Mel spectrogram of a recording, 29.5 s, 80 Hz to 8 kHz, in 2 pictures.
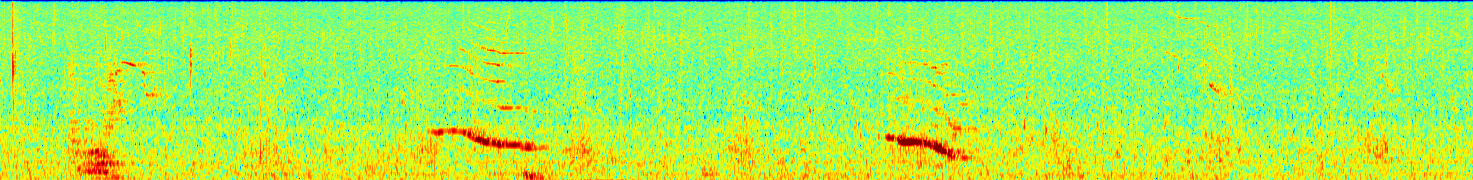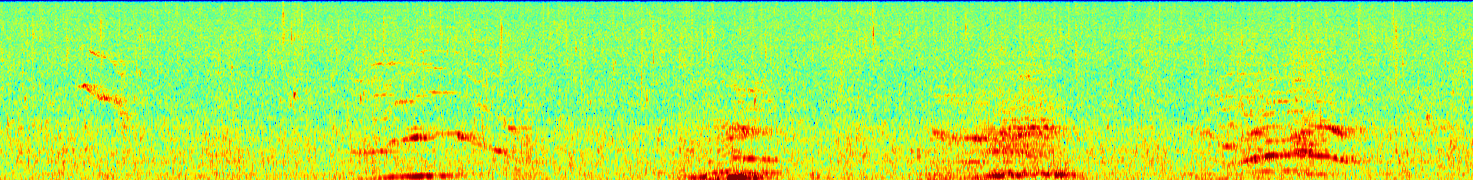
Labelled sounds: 1.2	1.5	humpback whale, 2.5 to 2.8 kHz
4.3	5.5	humpback whale, 0.78 to 4.0 kHz
8.8	9.7	humpback whale, 0.78 to 2.8 kHz
11.7	12.0	humpback whale, 5.8 to 6.3 kHz
15.5	16.0	humpback whale, 1.3 to 2.0 kHz
18.4	20.0	humpback whale, 0.78 to 2.8 kHz
22.0	22.4	humpback whale, 0.78 to 1.8 kHz
24.8	25.2	humpback whale, 0.78 to 1.0 kHz
27.8	28.3	humpback whale, 0.78 to 1.1 kHz

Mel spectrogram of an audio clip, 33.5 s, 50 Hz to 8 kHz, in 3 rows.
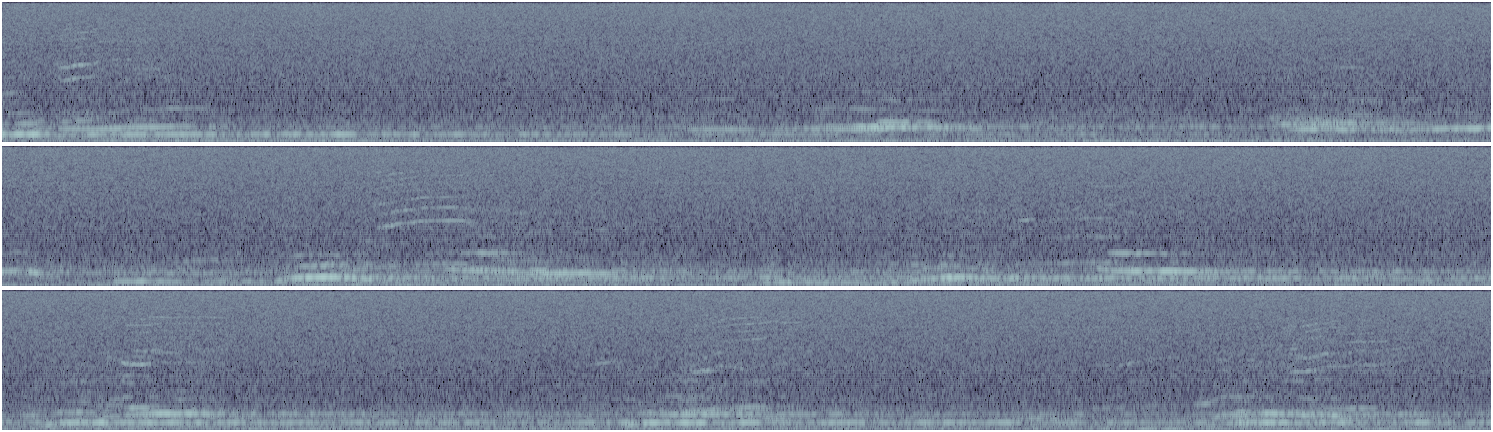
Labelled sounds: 0.4	0.8	humpback whale, 1.4 to 2.2 kHz
14.0	14.7	humpback whale, 1.3 to 2.1 kHz
23.1	23.7	humpback whale, 1.5 to 4.4 kHz
27.8	28.1	humpback whale, 2.6 to 2.8 kHz
32.0	32.8	humpback whale, 1.5 to 2.7 kHz

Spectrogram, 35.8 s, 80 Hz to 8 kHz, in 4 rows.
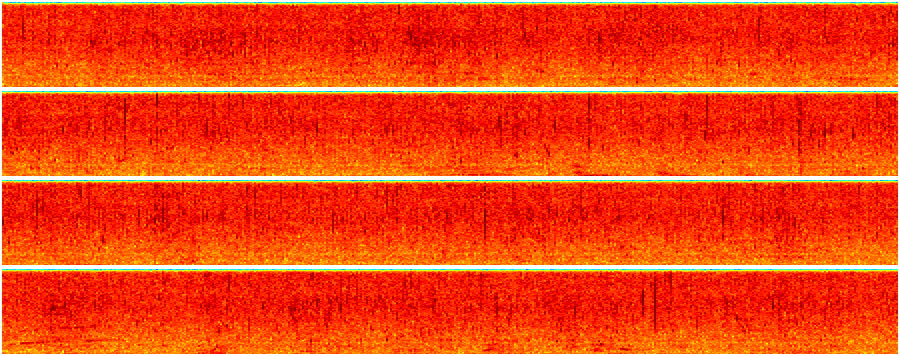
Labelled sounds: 27.0	28.0	humpback whale, 1.0 to 2.8 kHz

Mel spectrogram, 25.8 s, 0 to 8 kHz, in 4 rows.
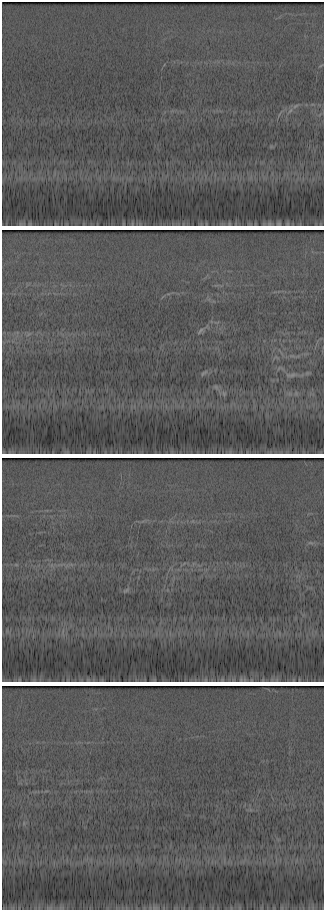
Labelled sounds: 5.3	5.9	killer whale, southern resident, 1.0 to 2.1 kHz
10.2	11.0	killer whale, southern resident, 0.69 to 5.3 kHz
11.7	12.8	killer whale, southern resident, 0.61 to 3.7 kHz
13.5	14.3	killer whale, southern resident, 1.3 to 4.1 kHz
15.2	15.9	killer whale, southern resident, 1.2 to 3.6 kHz
18.7	19.2	killer whale, southern resident, 0.78 to 4.0 kHz

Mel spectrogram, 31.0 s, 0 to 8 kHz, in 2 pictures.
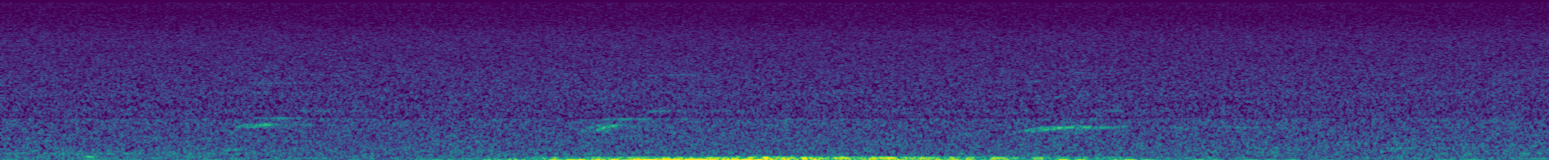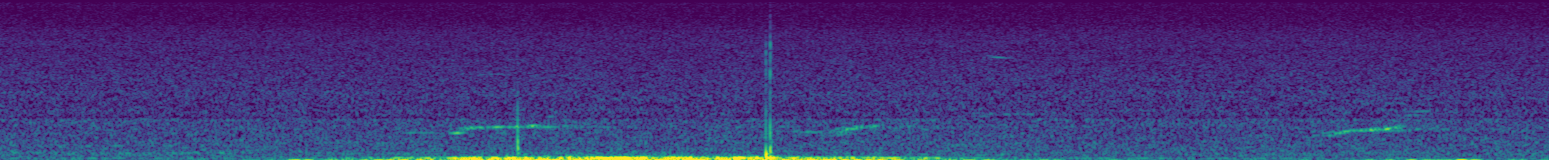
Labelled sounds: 25.3	25.6	humpback whale, 2.5 to 2.8 kHz
29.6	29.8	humpback whale, 0.80 to 0.96 kHz

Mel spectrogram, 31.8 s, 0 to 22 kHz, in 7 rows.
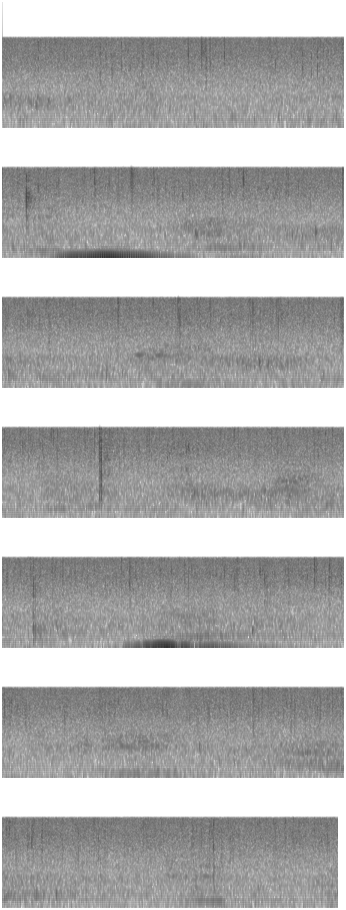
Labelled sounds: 17.3	17.7	humpback whale, 1.1 to 1.5 kHz
20.5	20.8	humpback whale, 0.94 to 1.1 kHz

